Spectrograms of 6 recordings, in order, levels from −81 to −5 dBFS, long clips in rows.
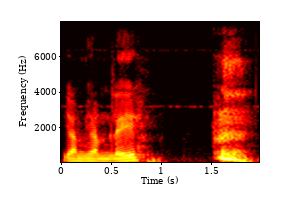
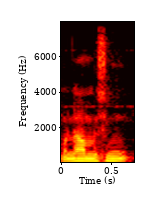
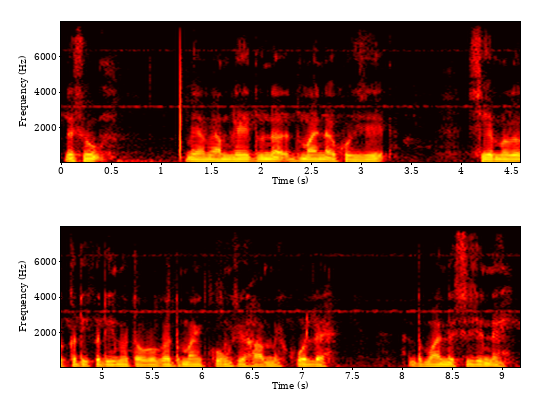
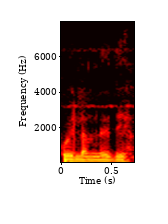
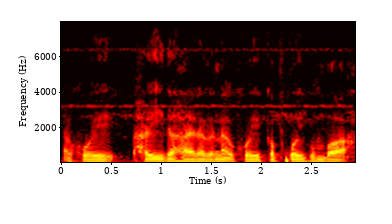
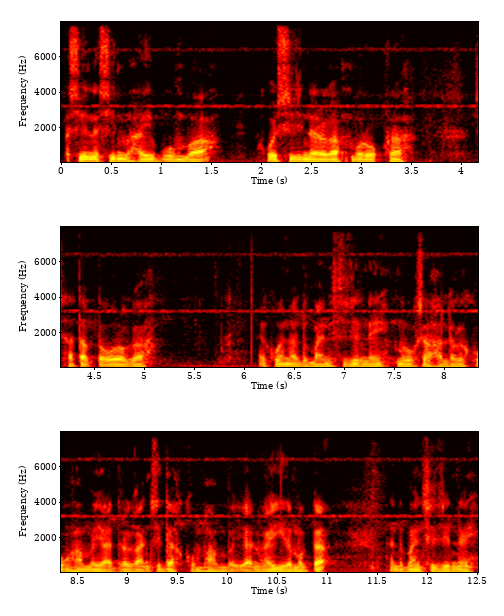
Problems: constant background noise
